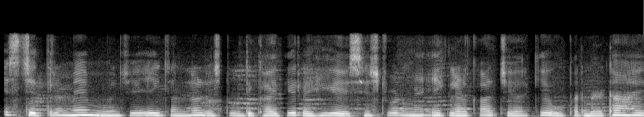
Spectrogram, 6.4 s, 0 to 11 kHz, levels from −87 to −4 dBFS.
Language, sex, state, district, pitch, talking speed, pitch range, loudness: Hindi, female, Madhya Pradesh, Bhopal, 200 Hz, 195 wpm, 185-210 Hz, -17 LUFS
